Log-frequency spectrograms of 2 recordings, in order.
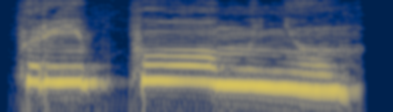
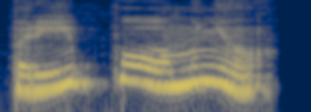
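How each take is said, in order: First: Dreadful word, forced out. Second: Slow, drawn-out «Припомню» with a falling end; menacing threat. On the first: Gopher forcing out the bear's dreadful word to Khoma, slow and strained. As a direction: squeeze out «Припомню» slowly as if it scares you. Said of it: "с трудом вымолвил страшное слово". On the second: Khoma threatening the stubborn gopher, slow and menacing. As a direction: let «Припомню» hang as a slow warning. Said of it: "чуть что сразу пригрозит". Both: A narrator's reading.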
